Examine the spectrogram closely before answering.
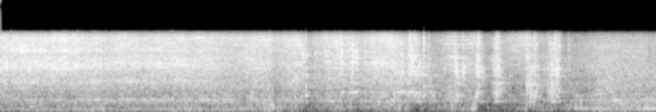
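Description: Manual pallet jack being pulled and rolled across pavement, its wheels and steel frame rattling and clattering in bursts from about three and a half seconds to seven seconds in.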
